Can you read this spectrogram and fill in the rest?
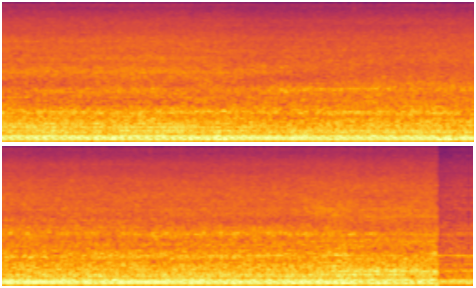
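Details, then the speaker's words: Grinnall Scorpion kit car, newly fitted radiator cooling fan just kicked in at idle during a smoke-flow test at the front: steady even fan whoosh over smooth regular idle, no rattles or scraping; fan running normally. "okay the fun is now kicked in let's see what this small flow of smoke looks like"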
